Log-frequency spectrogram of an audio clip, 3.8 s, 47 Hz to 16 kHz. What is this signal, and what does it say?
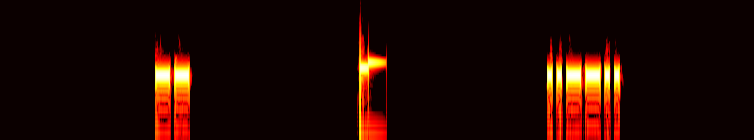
Morse code, heard as a keyed tone, about 50 wpm, 700 Hz. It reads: M ?
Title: Single Character (Letter:Number:Punctuation:Prosign) 50wpm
